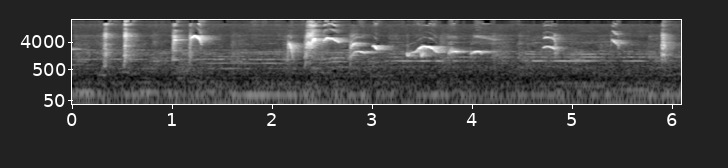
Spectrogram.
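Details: Greater green leafbird in the purwo mendem gadong style, with scattered clicks leading into a cluster of bright looping whistles and shorter descending notes, spaced irregularly.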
